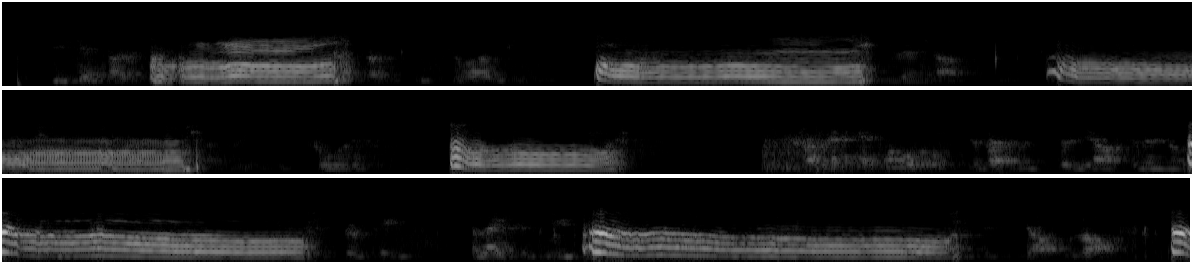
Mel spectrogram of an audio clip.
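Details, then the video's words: Female British bulldog indoors wanting attention makes a series of long, drawn-out moaning whines, each about a second long, wavering and sliding downward, with short pauses between. "British bulldog Maggie O'Brien wanting some attention"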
